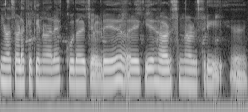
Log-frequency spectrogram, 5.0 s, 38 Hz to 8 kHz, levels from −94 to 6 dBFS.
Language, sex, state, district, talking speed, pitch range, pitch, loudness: Hindi, male, Delhi, New Delhi, 170 wpm, 140-155 Hz, 145 Hz, -16 LUFS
